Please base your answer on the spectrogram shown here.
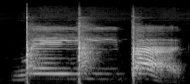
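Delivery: "Ladybug" very slow and loud, beat by beat; "Ladybug" chanted in separate chunks; syllable by syllable. Shown as a demonstration. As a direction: clap out "Ladybug" with each syllable held. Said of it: "We're gonna do the clapping way".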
